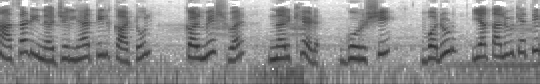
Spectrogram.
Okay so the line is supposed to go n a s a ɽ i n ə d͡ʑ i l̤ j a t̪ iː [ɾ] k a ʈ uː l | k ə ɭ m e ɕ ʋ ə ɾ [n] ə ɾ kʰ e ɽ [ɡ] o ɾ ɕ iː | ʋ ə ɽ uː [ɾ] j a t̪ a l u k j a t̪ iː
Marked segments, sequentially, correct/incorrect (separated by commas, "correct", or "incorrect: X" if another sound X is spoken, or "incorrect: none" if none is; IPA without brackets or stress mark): incorrect: l, correct, correct, incorrect: ɽ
